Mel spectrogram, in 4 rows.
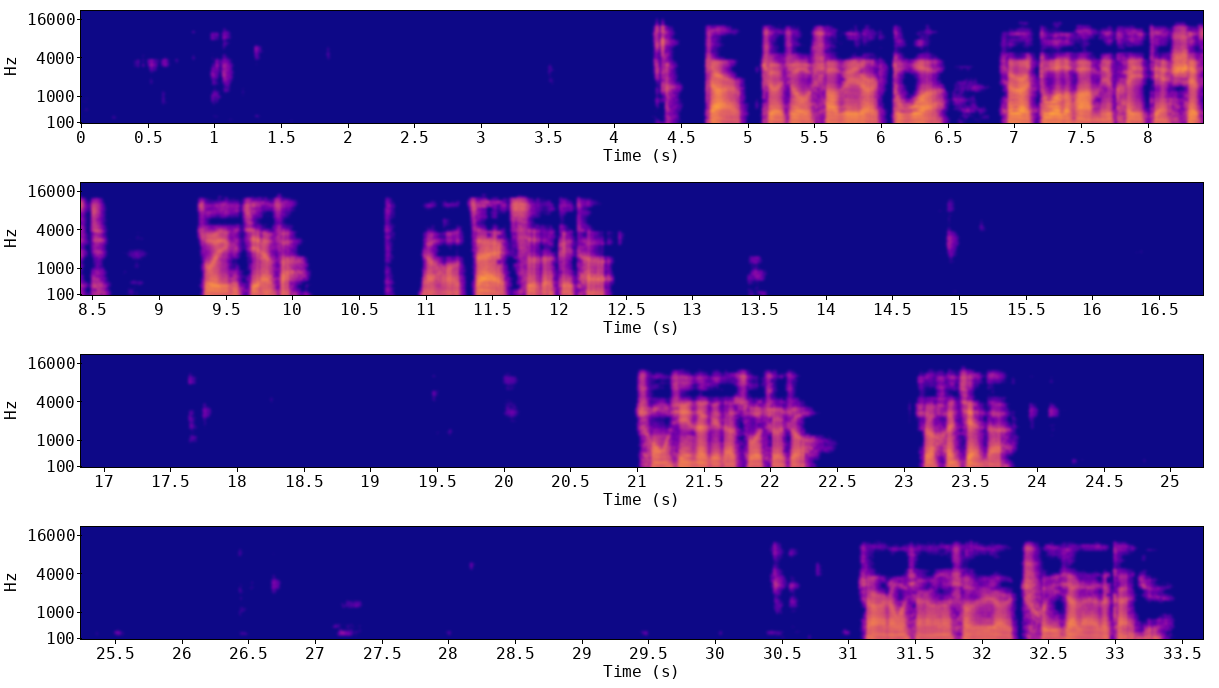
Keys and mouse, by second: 1.2 ctrl+z, 1.4-2.5 drag, 2.5 middle click, 3.4 ctrl+z, 3.6 ctrl+z, 3.7-5.3 middle drag, 5.3 click, 6.1 ctrl+z, 6.5 shift+click, 7.2 middle click, 7.6 ctrl+z, 8.1 shift+click, 8.9 middle click, 9.3-10.3 shift+drag, 10.3 middle click, 10.7-12.3 drag, 12.3-13.9 middle drag, 13.9-15.0 drag, 15.0 ctrl+z, 15.3-16.6 drag, 16.6-17.9 middle drag, 17.9 ctrl+z, 18.2-21.9 drag, 21.9-23.1 middle drag, 23.1 click, 24.0 ctrl+z, 24.2 ctrl+z, 24.4 middle click, 24.9-26.6 drag, 26.6 ctrl+z, 26.8 ctrl+z, 27.1-30.5 drag, 30.5 f, 31.2 click, 32.0 ctrl+z, 32.2-33.3 drag, 33.3-33.6 middle drag.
